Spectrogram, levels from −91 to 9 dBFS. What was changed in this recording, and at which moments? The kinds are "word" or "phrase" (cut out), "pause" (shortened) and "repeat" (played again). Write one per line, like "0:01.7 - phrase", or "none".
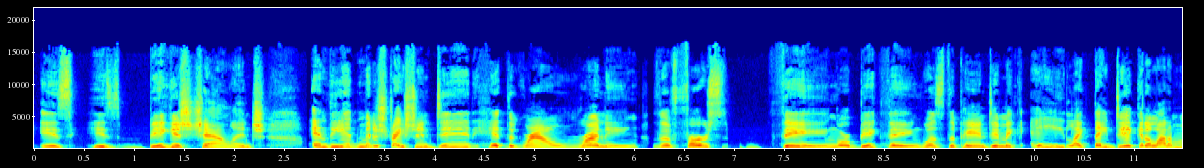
0:06.1 - pause
0:07.3 - pause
